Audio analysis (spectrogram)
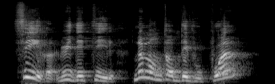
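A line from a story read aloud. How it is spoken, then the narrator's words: Almost impatient repetition. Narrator (French): d'Eslon lui répéta la même chose et, d'un ton presque impatient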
